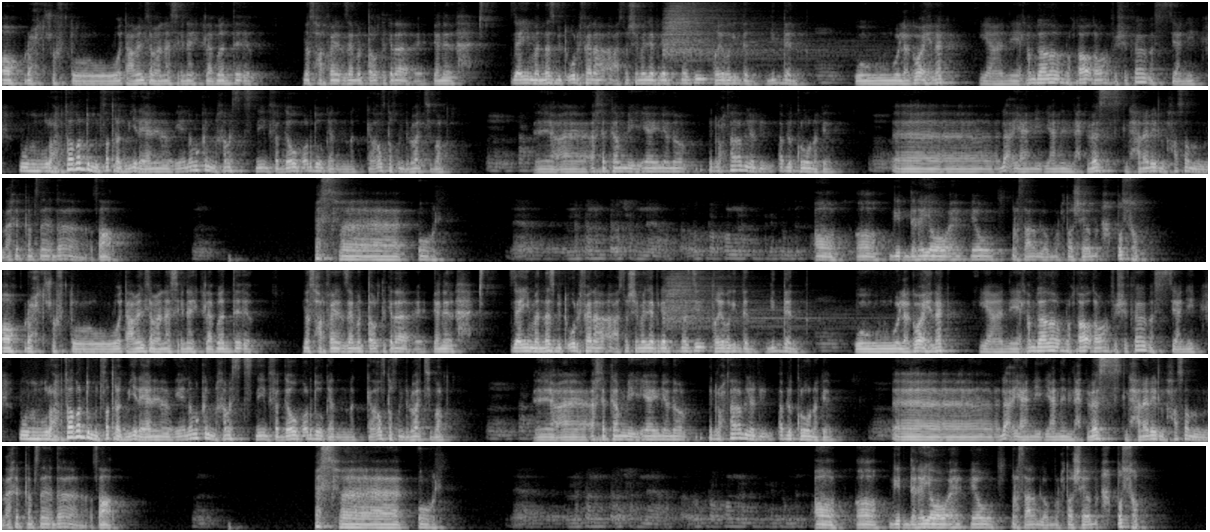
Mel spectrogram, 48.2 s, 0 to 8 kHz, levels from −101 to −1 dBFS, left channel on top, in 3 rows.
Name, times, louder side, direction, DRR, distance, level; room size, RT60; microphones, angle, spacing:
voice 1, 0.0-3.3 4.0-6.3 6.8-10.6 11.4-12.6 13.0-22.0 23.2-25.2 25.5-27.2 27.9-33.7 36.3-38.0 43.0-43.3 43.5-47.3, right 3 dB, 55° right, 15 dB, 0.6 m, -29 dB
sound 1, 8.8-12.3 12.6-12.7, equal, 10° left, 3.0 m, -52 dB
voice 2, 10.8-11.1 22.5-23.2 27.6-28.0 34.7-34.9 36.6-37.3 38.9-43.3 43.6-43.9, left 1 dB, 65° left, 0 dB, 4.4 m, -52 dB
14.5 x 9.5 x 8.3 m, 0.68 s
head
